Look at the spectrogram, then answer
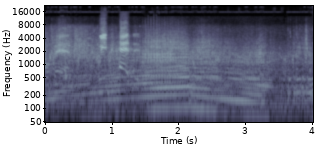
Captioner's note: car engine roars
